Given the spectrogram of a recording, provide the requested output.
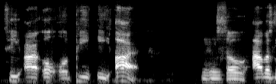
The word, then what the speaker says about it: Troopa: Like, so his name is spelled Trooper. Mm-hmm. So I was like, if I'm gonna say Trooper, my name, I'm gonna put Troopa.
